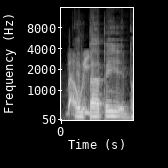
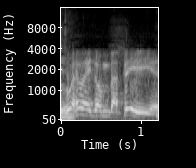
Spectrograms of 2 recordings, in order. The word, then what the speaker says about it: Mbappé: La France comme équipe, l'avenir est très prometteur, pareil, avec MKB. Mbappé, excusez-moi, je l'ai mal prononcé. – Mbappé, ouais.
